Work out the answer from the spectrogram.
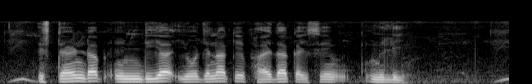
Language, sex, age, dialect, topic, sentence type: Bhojpuri, male, 31-35, Southern / Standard, banking, question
